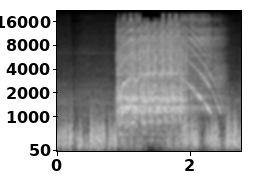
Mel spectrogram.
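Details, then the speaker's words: Cadillac DTS: starter whirs and turns engine over under two seconds but never catches; ECM powered but engine won't fire, fuel suspected; crank no start, cause not confirmed. "the starter is connected to the ecm so when you do like this it will turn the engine but she won't she won't do everything else you want"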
